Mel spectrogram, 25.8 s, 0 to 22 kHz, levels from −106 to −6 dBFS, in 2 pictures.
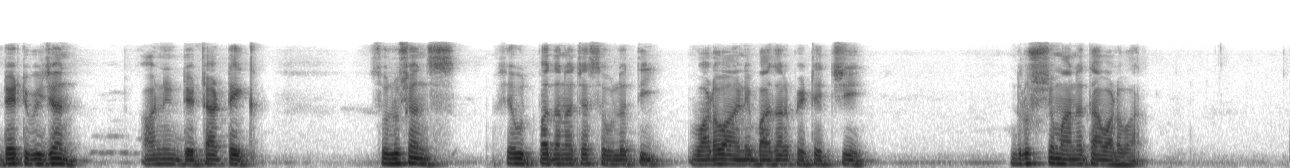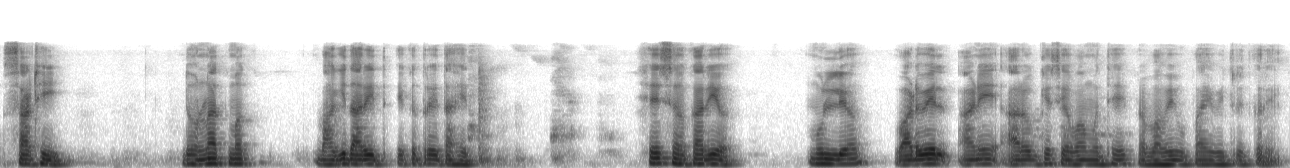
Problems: background sounds at intervals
